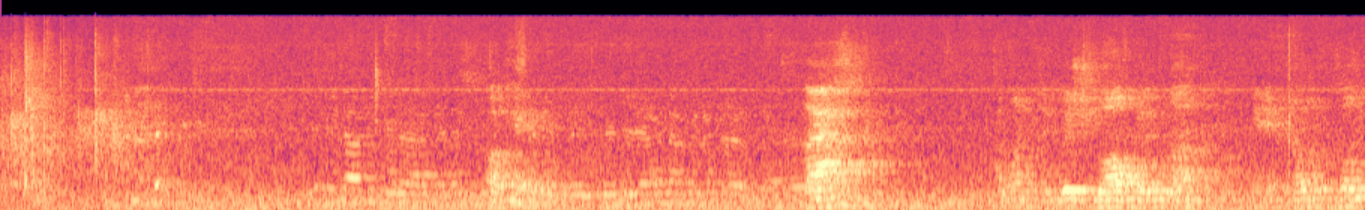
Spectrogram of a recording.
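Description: A man speaks with animation into a microphone over a loudspeaker.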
